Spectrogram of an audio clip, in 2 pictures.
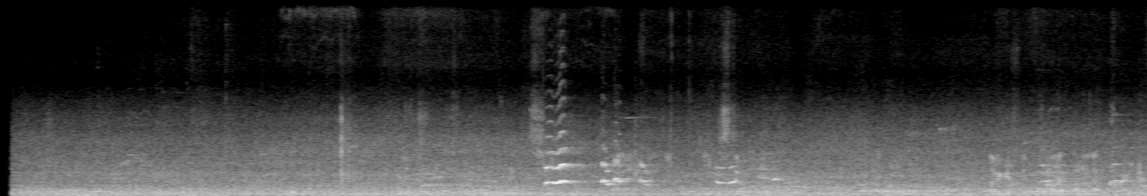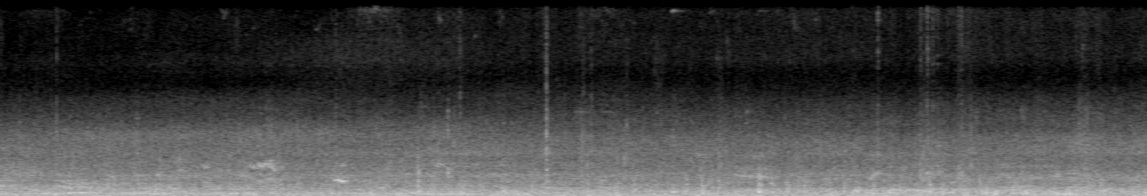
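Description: A crowd of shoppers murmurs and chatters in a large indoor hall.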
